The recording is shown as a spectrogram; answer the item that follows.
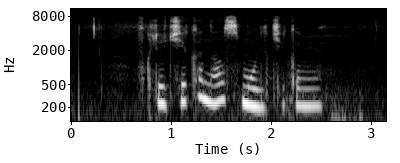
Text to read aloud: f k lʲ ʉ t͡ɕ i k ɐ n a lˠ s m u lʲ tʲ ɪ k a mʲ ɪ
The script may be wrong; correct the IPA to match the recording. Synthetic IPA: f k lʲ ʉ t͡ɕ i k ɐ n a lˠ s m u lʲ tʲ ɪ k ə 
